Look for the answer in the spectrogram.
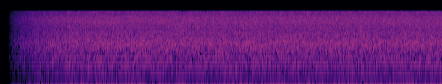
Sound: water flows

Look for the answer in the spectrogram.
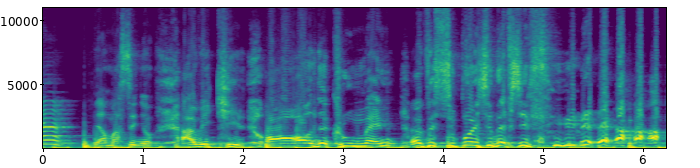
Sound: evil laugh

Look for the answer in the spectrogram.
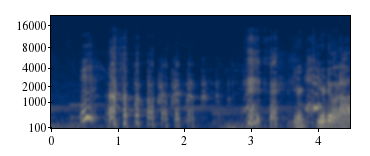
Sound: laughing

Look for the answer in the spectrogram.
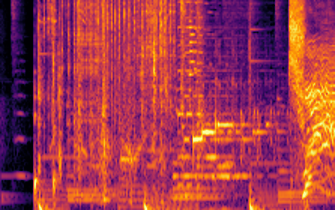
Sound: turning sound

